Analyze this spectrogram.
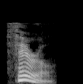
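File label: "ferule", British English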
